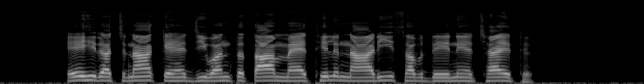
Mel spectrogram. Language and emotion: Maithili, neutral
